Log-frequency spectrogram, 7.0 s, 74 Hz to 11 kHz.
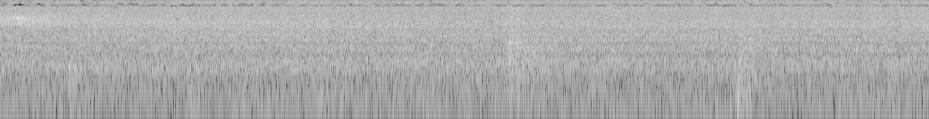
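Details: Nissan Navarra being repaired for misfire code P0304: steady, even idle with a smooth hum and no stumble or missed beat, with road hiss over it; the engine sounds healthy.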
